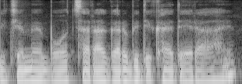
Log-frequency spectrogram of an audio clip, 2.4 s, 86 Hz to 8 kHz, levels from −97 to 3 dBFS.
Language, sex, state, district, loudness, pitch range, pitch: Hindi, male, Arunachal Pradesh, Papum Pare, -18 LUFS, 90-95 Hz, 95 Hz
